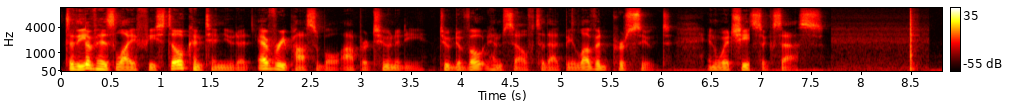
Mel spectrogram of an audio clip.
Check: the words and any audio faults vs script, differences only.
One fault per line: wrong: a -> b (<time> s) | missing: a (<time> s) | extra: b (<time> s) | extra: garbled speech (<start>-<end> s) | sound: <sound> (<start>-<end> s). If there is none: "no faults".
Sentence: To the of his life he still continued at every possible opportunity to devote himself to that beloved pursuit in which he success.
sound: tap (8.5-8.6 s)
